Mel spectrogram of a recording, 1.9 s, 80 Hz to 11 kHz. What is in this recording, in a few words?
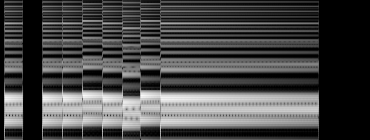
Floor Start; Babel no Tou; x68000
